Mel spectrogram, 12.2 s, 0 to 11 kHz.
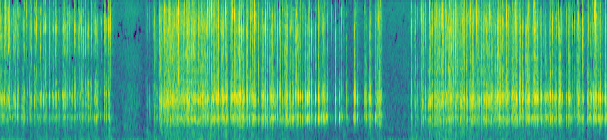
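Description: A silicone-covered notebook is scratched with the nails for ASMR. Dense, rapid scratching with a steady mid-range tonal band runs throughout, broken by two short quiet pauses around 2 and 8 seconds.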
